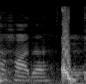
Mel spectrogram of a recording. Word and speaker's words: Tejada: Tejada. I butchered it.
